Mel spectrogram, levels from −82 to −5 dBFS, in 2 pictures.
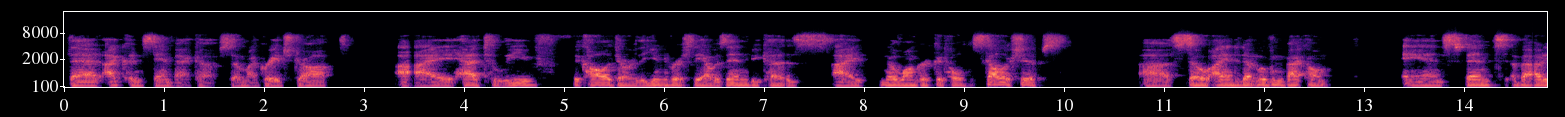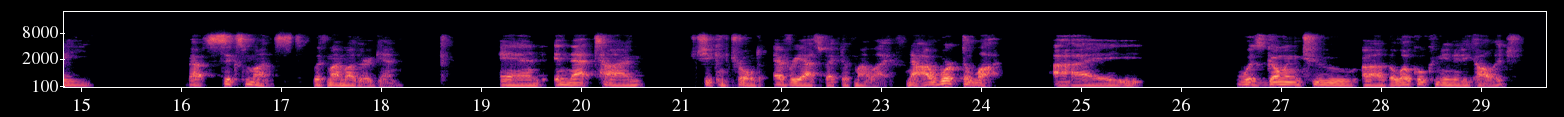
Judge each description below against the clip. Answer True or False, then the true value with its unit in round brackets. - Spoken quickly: False (150 wpm)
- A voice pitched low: True (80 Hz)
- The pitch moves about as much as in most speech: False (1.6 semitones)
